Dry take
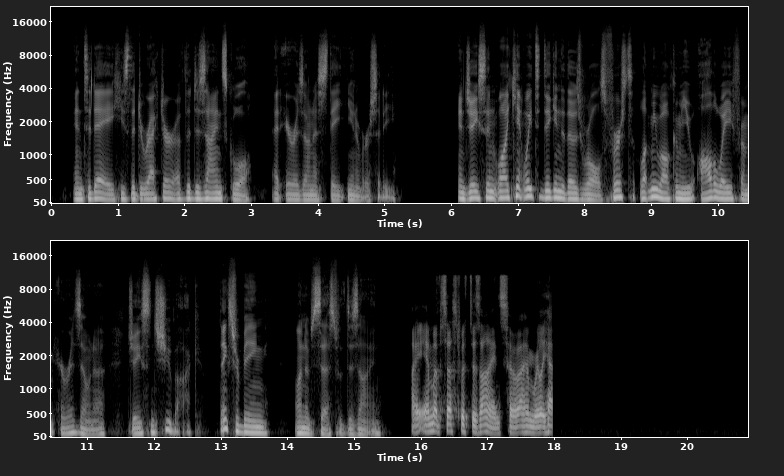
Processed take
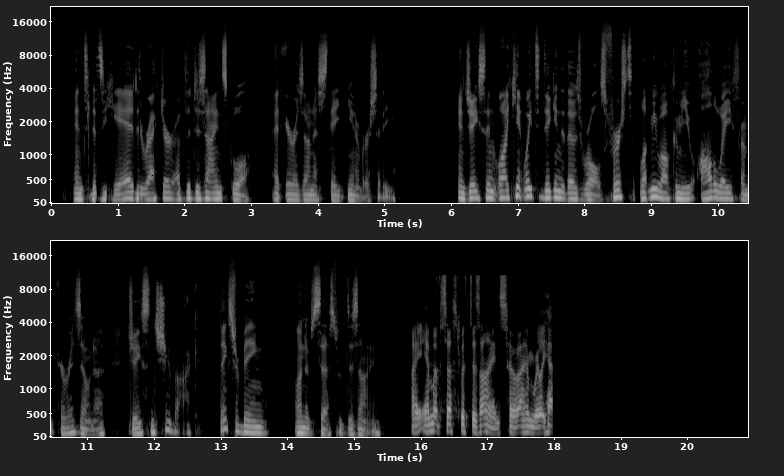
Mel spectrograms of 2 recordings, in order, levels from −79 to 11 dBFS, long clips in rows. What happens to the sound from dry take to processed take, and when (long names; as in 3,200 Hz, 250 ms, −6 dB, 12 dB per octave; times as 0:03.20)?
0:00.54–0:01.33: reverse
0:08.12–0:09.13: high-shelf EQ 7,000 Hz +9.5 dB
0:12.12–0:13.32: downward compressor, threshold −21 dBFS
whole clip: reverb reduction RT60 1.1 s; level −4.5 dB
